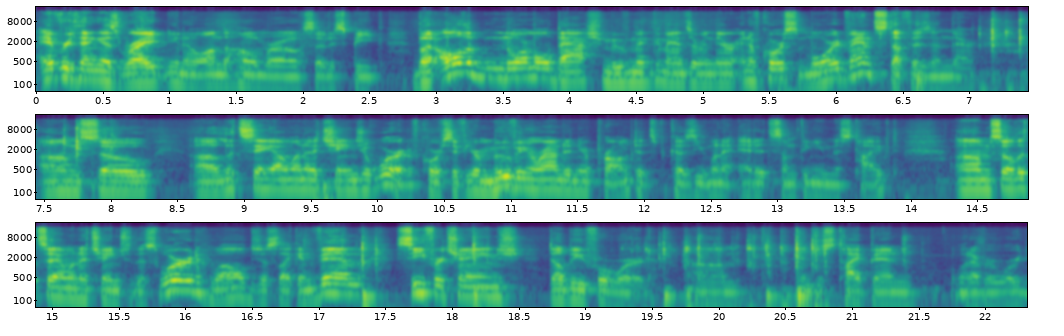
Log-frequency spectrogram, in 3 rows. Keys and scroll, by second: 6.9 shift+b, 7.1 shift+b, 7.5 shift+b, 17.1-18.0 typing, 19.3-21.0 typing.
